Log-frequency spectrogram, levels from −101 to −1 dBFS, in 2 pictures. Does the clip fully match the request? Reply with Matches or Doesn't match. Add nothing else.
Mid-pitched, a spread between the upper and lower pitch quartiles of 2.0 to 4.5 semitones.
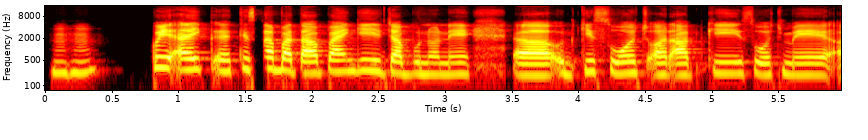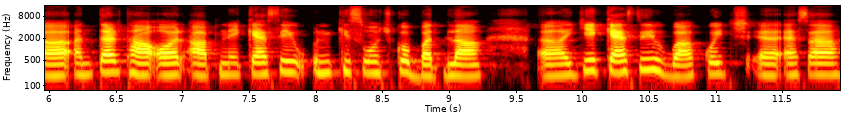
Doesn't match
